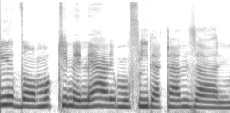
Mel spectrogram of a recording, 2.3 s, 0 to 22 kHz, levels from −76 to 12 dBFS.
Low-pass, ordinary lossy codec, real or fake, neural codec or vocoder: none; none; fake; codec, 44.1 kHz, 2.6 kbps, SNAC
